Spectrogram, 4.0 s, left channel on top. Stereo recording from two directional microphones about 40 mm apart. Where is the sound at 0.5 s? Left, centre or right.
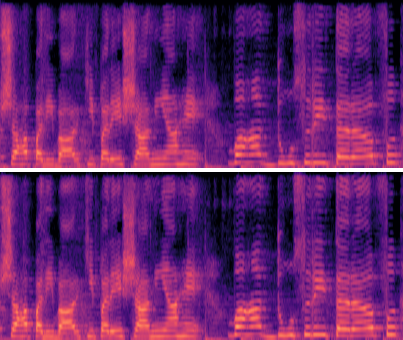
Right.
